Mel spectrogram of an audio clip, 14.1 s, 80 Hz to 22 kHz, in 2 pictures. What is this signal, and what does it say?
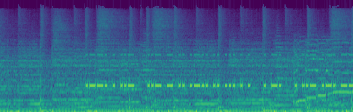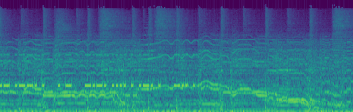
Morse code, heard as a keyed tone, machine-sent, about 31 wpm, 1020 Hz, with room echo. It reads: PEU UTILISEE EN EUROPE ET CHERE DE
